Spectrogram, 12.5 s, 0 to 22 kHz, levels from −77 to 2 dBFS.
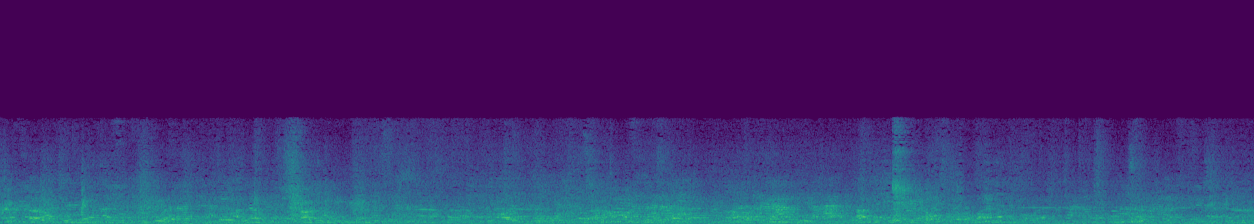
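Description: No technical faults are audible.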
